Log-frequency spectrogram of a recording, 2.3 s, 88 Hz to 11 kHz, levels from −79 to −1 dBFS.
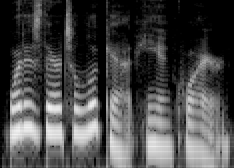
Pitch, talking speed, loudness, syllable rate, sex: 200 Hz, 205 wpm, -17 LUFS, 5.1 syllables/s, female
